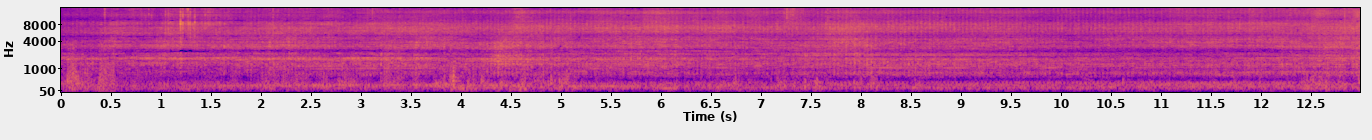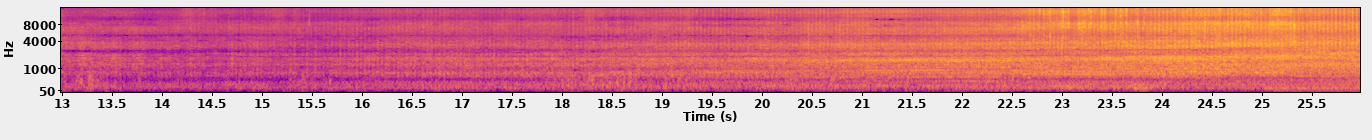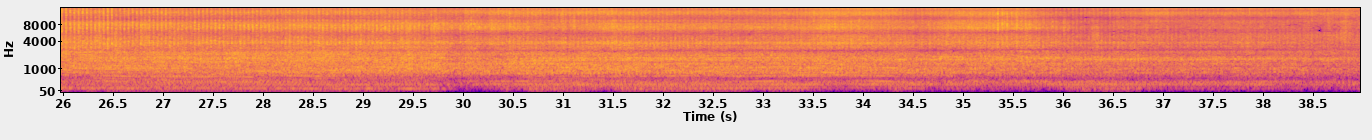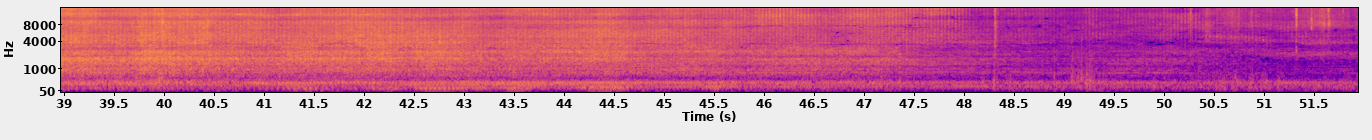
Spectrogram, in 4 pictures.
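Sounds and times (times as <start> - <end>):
flail mower rotor: 0.0 - 51.9
quad bike engine running: 0.0 - 51.9.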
